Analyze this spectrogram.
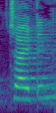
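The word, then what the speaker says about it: chitin: चाइटिन काइटिन की 2 pronunciations आप कोई भी यूज़ कर सकते हैं, तो इसकी वजह से इसमें भी एतराज़ आ गया।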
